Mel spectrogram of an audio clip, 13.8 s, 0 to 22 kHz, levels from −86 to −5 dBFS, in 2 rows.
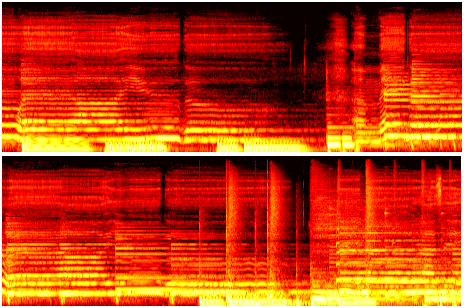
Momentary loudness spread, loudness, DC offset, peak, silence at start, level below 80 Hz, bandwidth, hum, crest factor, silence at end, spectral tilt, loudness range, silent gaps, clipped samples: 7 LU; -17 LUFS; under 0.1%; 0 dBFS; 0 s; -22 dBFS; 17 kHz; none; 14 dB; 0 s; -6.5 dB/octave; 4 LU; none; under 0.1%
